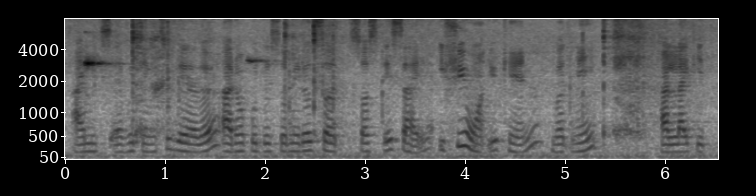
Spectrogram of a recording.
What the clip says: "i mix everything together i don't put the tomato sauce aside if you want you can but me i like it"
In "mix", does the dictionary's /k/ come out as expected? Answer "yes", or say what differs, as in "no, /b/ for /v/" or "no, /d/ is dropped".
yes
